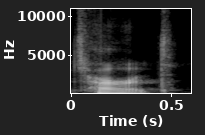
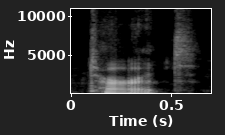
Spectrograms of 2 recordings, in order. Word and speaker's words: turret: pointed out to me there's no n in the word turret turret so I then I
